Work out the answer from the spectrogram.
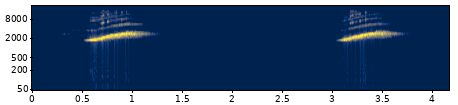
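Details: A black-capped lory in full voice repeats a loud rising whistle twice, roughly two and a half seconds apart, each call short, clear and sweeping upward with no other sounds.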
